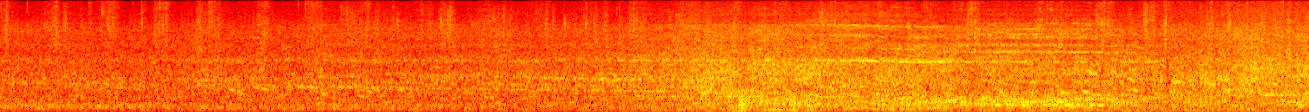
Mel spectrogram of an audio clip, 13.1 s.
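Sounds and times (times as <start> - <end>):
electric train running: 3.0 - 13.0.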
